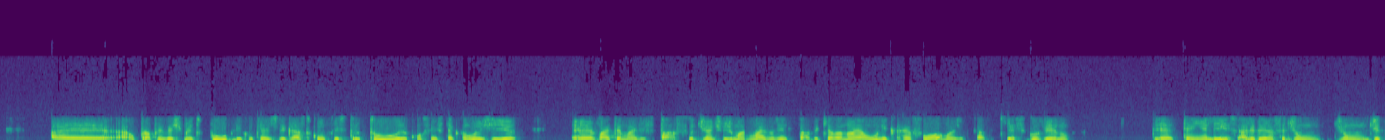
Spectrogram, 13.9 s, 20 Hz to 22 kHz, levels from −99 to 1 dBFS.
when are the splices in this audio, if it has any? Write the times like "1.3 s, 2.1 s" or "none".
7.4 s, 9.9 s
